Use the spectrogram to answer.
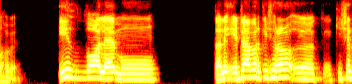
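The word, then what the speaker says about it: إذ ظلموا: আর ইদ যালামু, এই যে এই দালের উচ্চারণ কিন্তু আসবে না, এটা লেখায় আসবে কিন্তু উচ্চারণে আসবে না। আলিফ আলিফ দাল যে ইজ, দর উচ্চারণ হবে, ইদ যালামু।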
